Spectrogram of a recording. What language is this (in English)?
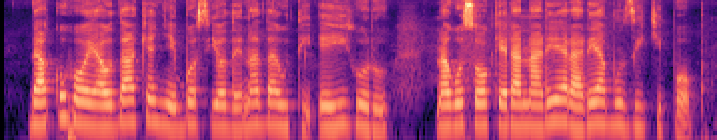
Kikuyu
